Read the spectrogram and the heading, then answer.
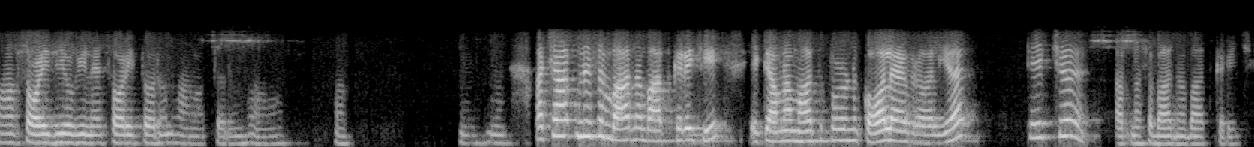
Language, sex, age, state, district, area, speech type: Maithili, female, 45-60, Bihar, Supaul, rural, conversation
